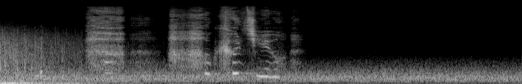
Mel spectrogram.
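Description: A young woman speaks in a pleading, upset voice.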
